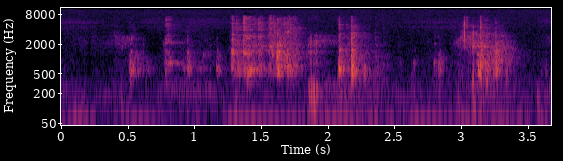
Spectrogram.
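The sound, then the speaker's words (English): Metal cans clink and scrape as an 8-ounce can is stuffed inside a 10-ounce can during cooking, with several quick knocks and rattles at a fairly quiet level. “I just stuffed an 8-ounce can into a 10-ounce can.”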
